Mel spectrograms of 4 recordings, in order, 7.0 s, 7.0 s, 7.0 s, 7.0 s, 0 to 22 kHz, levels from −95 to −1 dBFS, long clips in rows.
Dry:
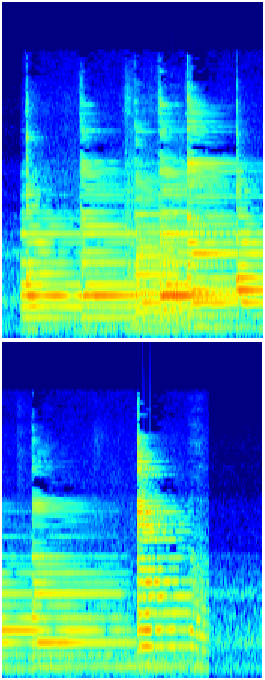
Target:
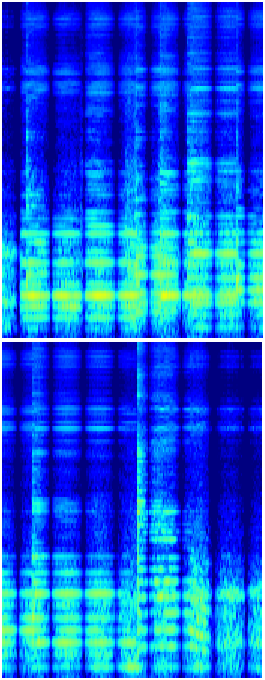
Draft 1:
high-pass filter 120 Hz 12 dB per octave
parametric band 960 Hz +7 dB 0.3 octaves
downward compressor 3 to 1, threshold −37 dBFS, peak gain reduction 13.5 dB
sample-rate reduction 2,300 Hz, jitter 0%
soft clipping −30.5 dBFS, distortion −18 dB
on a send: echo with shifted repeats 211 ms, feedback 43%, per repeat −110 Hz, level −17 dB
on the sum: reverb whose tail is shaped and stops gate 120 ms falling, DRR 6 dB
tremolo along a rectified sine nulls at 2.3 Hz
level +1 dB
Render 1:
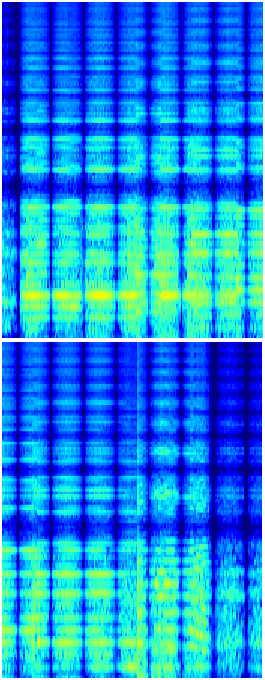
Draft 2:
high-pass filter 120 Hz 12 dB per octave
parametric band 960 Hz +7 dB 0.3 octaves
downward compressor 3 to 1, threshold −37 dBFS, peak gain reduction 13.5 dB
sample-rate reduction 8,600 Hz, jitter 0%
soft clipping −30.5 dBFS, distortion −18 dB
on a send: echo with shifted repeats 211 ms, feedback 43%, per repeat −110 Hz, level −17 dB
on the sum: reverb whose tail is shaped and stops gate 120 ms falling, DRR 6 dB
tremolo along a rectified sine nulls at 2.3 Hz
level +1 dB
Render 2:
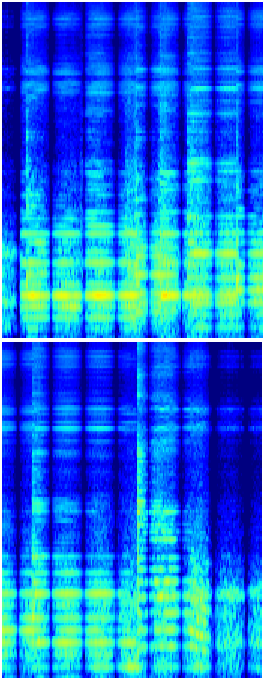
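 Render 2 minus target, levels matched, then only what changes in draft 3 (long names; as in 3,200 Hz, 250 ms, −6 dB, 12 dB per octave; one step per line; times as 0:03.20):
downward compressor: peak gain reduction −4.5 dB
change: downward compressor 3 to 1, threshold −43.5 dBFS, peak gain reduction 18 dB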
